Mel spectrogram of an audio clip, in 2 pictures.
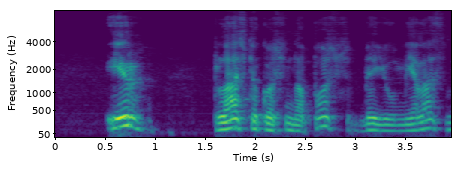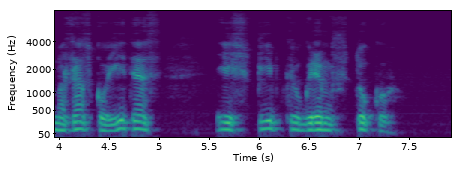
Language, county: Lithuanian, Vilnius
